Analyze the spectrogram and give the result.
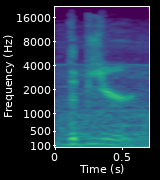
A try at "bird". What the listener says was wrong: The beard. I think you're just saying beard. So you're sort of elongated beard with a little flourish. Beard.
